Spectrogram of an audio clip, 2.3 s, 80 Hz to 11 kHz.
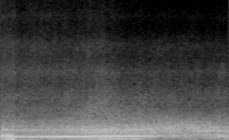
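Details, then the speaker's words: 2020 Aston Martin DBS Superleggera braking on the road: a steady, fairly low squeal rising slightly in pitch over road and engine noise, from the hot carbon-ceramic brakes (410 mm front, 350 mm rear rotors). "can hear that squealing sound and it's not the cameraman that is the brakes when you get a bit heat into them I just start making all sorts of noises"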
